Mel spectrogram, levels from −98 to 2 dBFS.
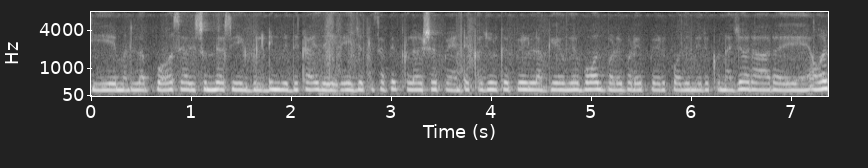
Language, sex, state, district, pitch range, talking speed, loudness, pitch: Hindi, female, Haryana, Charkhi Dadri, 230-245 Hz, 300 wpm, -17 LUFS, 235 Hz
